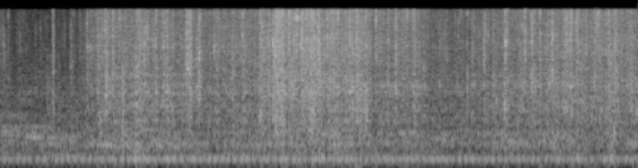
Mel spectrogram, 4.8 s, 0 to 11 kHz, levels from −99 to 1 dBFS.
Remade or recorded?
recorded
